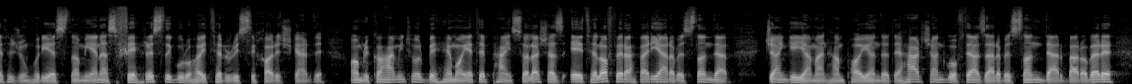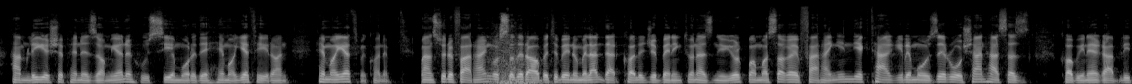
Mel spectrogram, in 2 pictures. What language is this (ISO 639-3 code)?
fas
